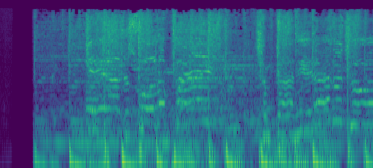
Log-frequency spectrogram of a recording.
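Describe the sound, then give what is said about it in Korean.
A K-pop song kicks in abruptly after a brief silence, with punchy electronic beats, a thumping bassline and bright synth melodies playing loud and steady throughout. “노래 듣고 오도록 하겠습니다.”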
